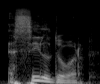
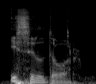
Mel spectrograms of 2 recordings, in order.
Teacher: Because of the L in the second to last syllable, sil, that's considered a heavy syllable, and so it takes the stress.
